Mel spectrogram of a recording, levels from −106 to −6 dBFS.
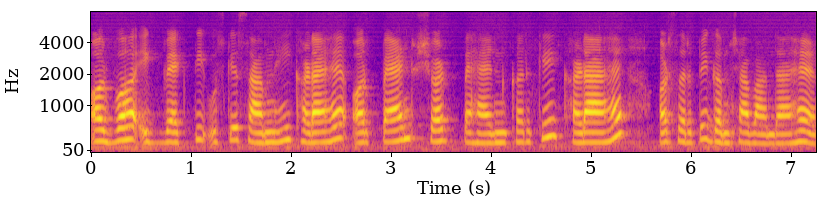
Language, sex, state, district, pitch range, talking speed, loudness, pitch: Hindi, female, Bihar, Vaishali, 215-260 Hz, 190 wpm, -18 LUFS, 220 Hz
